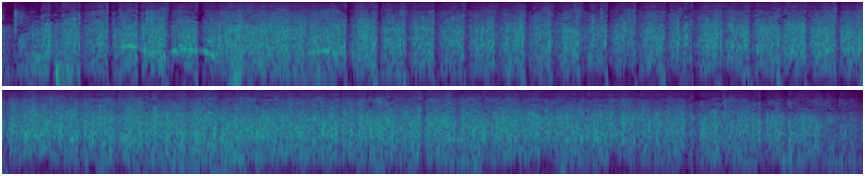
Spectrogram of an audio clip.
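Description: A large audience applauding steadily, dense clapping throughout, with a few faint voices calling out in the first few seconds.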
